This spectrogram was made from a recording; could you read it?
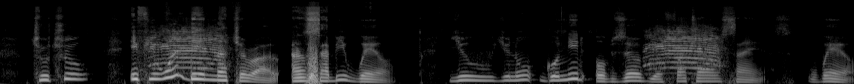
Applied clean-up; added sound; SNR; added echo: none; Meow; 11 dB; none.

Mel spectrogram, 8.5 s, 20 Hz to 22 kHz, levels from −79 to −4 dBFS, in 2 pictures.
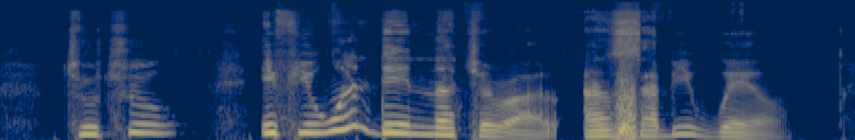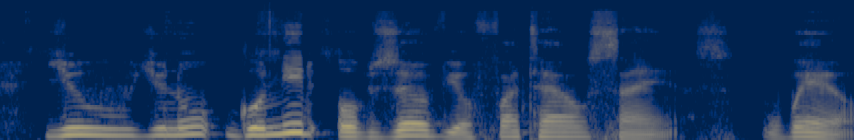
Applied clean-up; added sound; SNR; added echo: none; none; none; none.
